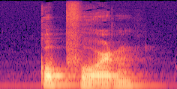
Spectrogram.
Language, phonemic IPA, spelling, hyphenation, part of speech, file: Dutch, /ˈkɔp.foːrn/, kopvoorn, kop‧voorn, noun, Nl-kopvoorn.ogg
- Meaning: European chub (Squalius cephalus)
